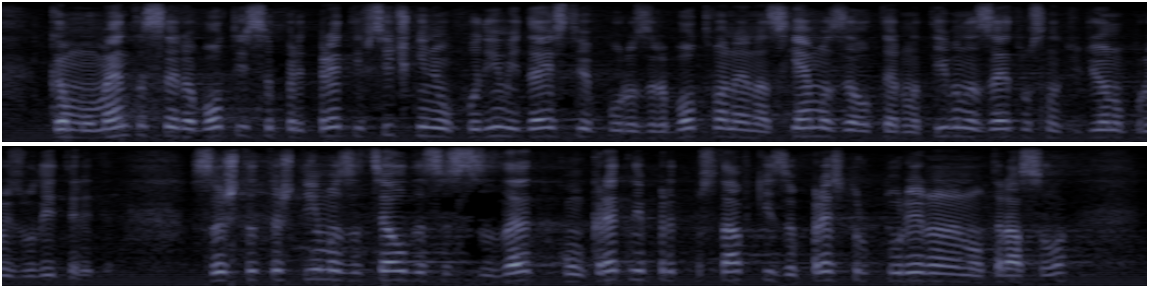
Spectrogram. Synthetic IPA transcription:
kəmːomɛnt̪əsɛɾɐbɔt̪isɐpɾɛt̪̚pɾiɛt̪ifsit͡ʃkinɛopxod̪imid̪ɛjst̪viəpoɾɐzɾɐbɔt̪vɐnɛnɐsxɛməzɐɐːlˠt̪ɛɾnɐt̪ivnəzɐɛt̪ost̪nɐt̪ut̪ʲunopɾoizvod̪it̪ɛlit̪ɛ̥sɤʃt̪ət̪əʃt̪iməzɐt̪sɛlˠd̪ɐsɛsəzd̪ɐd̪ɛt̪koŋkɾɛt̪nipɾɛt̪̚post̪afk̟izɐpɾɛst̪ɾʊk̚t̪ʊɾiɾɐnɛnɐot̪ɾasəlˠə

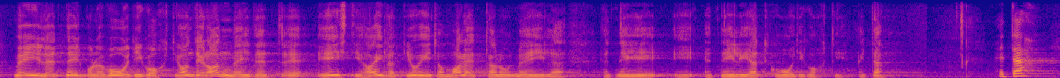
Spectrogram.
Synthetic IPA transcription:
me̞jleet̪ne̞jlpo̞levo̞ːd̪̥ʲiko̞ht̪io̞ne̞ːlɑnd̪̥me̞jd̪e̞t̪ːˑeːst̪iɦɑjɡ̥lɑt̪ːjuhid̪̥o̞nvɑle̞t̪ˑːɑnud̪̥me̞jle | et̪ne | et̪ne̞jle̞jːæt̪kuvo̞ːd̪iko̞ht̪iɑjt̪ːˑæh | ɑjt̪ːæh

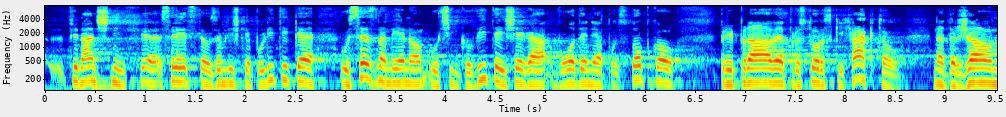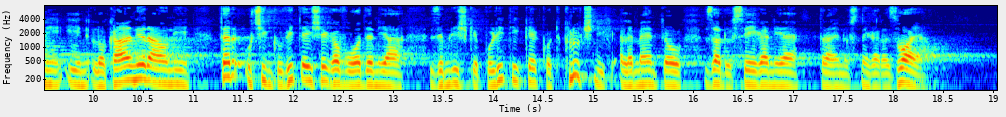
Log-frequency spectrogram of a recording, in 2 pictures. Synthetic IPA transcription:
finant͡ʃnixsɾeːt̪st̪ɛwzɛmliːʃkɛpɔliːt̪ikɛusɛznameːnɔmut͡ʃiŋkɔʋit̪ɛjʃɛɡaʋoːd̪ɛnjapɔst̪oːpkɔw | pɾipɾaːʋɛpɾɔst̪oːɾskixaːkt̪ɔw | nad̪əɾʒawniʔinlɔkaːlniɾawnit̪ɛɾut͡ʃiŋkɔʋit̪ɛjʃɛɡaʋoːd̪ɛnja | zɛmliʃkɛpɔliːt̪ikɛkɔt̪klʲut͡ʃnixɛlɛmɛnt̪ɔwzad̪ɔseːɡanjɛt̪ɾaːjnɔst̪nɛɡaɾazʋɔːja

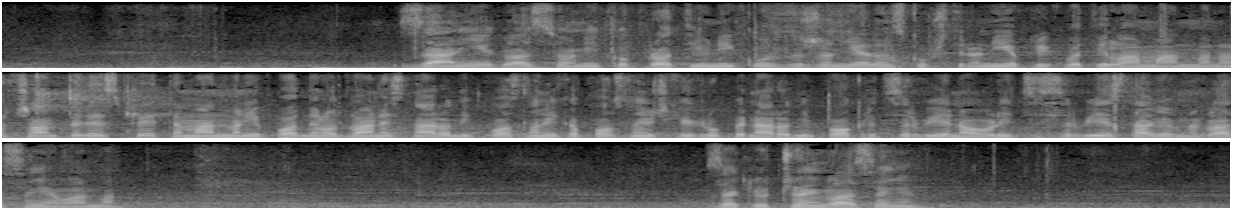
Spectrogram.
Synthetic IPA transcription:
zanije̞ɡlˠasaoniko̞pɾo̞t̪iʋnikouzd̪r̩ʒanjɛd̪anskupʃt̪inʔa̰nije̞pɾixʋat̪ilˠaːmand̪manat͡ʃlˠaːnped̪ɛset̪̚pe̞ːt̪amand̪manje̞po̞d̪nelod̪ʋaːneːst̪naːɾo̞d̪nixposlˠanikapo̞slˠanit͡ʃke̞ɡɾuːpe̞naːɾo̞d̪nipo̞kɾet̪sr̩bijenoʋoliːt̪sesr̩bijest̪avʎujemnaɡlˠasaɲeamand̪man | zakʎut͡ʂujemɡlˠasaɲe

